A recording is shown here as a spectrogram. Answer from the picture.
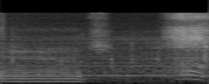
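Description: A man's drawn-out, hesitant "um" at a steady pitch, with a faint steady electrical hum underneath, then a short hiss near the end.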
